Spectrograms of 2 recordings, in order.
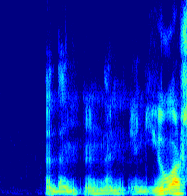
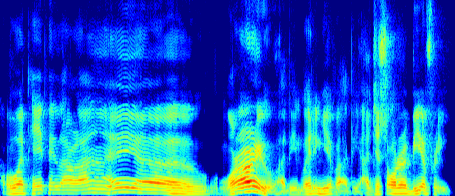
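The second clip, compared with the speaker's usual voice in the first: mock future caller; 4 semitones higher, 7 dB louder than usual. Chipped human calling a friend from the bar, mock loud hailing. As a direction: call out "hey" like a hammed-up chat over a wrist chip. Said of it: "that's how they talk".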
